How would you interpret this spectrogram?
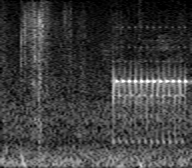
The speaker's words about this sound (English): stands to answer the phone.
